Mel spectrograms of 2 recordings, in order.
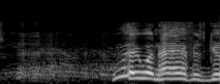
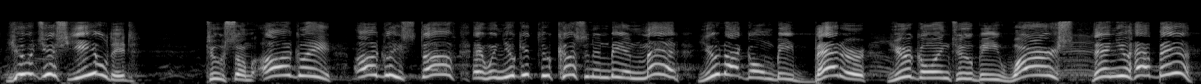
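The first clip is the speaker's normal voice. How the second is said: raised, hard-hitting pulpit delivery; forceful preaching; 6 semitones higher, 4 dB louder, slower than usual. Real, not acted. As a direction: drive the warning home to the congregation.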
